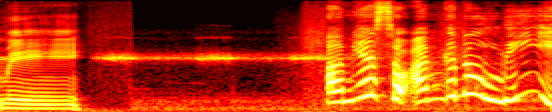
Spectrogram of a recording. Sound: crickets chirp

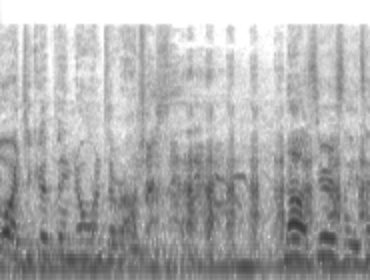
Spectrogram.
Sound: laughs

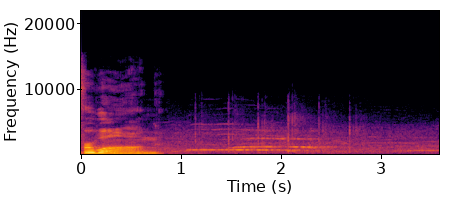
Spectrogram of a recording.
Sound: cheers, applause

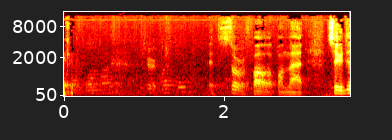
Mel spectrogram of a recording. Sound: murmuring

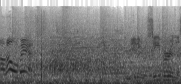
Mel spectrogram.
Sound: cheering

